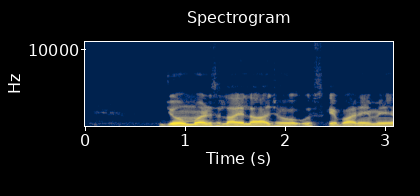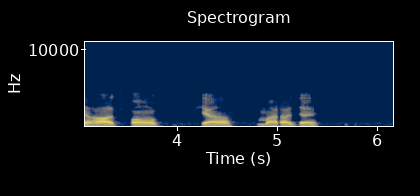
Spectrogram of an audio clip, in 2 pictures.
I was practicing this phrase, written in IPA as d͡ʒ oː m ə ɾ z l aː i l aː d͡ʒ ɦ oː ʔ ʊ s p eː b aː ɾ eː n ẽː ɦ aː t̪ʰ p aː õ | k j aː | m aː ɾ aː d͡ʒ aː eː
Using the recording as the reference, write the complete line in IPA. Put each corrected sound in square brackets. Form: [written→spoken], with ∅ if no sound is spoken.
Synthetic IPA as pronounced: d͡ʒ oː m ə ɾ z l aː [i→ɪ] l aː d͡ʒ ɦ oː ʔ ʊ s [p→k] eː b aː ɾ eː [n→m] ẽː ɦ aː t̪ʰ p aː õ | k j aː | m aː ɾ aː d͡ʒ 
